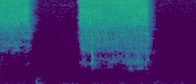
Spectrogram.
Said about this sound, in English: I'm just going to spray vertically.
